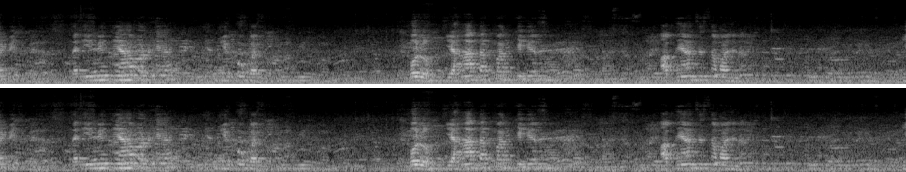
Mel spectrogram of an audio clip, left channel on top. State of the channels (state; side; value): noise; left; hum, 9 dB below the sound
